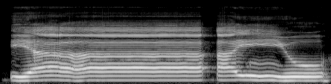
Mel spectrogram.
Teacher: এই ইয়া এর মধ্যে আমরা 3 আলিফ টান দিব, কারণ ইয়া খারা জবর ইয়া।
